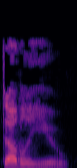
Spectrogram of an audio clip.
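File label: "double-u", English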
